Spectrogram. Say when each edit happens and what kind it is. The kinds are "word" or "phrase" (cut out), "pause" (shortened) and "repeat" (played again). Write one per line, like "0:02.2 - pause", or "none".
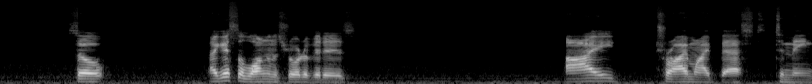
none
